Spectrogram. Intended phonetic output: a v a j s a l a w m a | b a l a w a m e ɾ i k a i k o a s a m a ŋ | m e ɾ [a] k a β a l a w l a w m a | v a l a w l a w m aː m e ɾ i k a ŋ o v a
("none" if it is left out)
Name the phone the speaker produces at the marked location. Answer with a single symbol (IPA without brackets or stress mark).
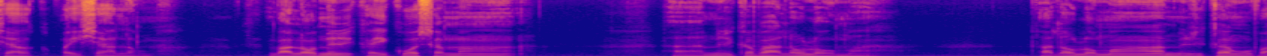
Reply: i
